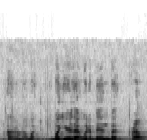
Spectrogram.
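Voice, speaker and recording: A man with vocal fry at a fairly quick pace, with audible room echo. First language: Arabic. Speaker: guest interviewee. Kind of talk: casual interview chat. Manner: halting, many false starts.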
